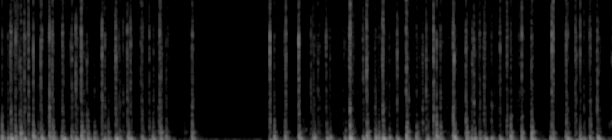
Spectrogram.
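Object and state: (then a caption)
Laptop keyboard with plastic keys. Fingertips of both hands type on the solid, backlit keyboard of a MacBook Pro, with plastic keys set in an aluminum body. Rapid, soft, dull key taps with a low thud run continuously, break for a short quiet pause near the middle, then resume at the same brisk pace.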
